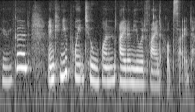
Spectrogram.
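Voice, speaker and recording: A woman doing a soft-spoken ASMR medical role-play as a clinician, gently reassuring and giving step-by-step instructions. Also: medium pitch, sing-song, moderate pace. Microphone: clip-on mic.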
